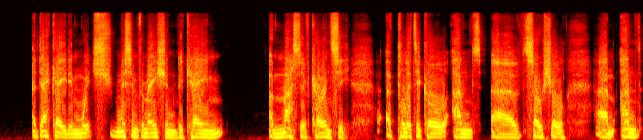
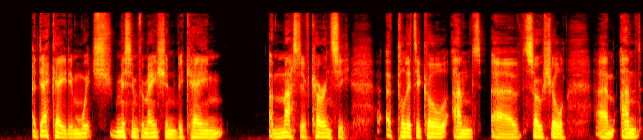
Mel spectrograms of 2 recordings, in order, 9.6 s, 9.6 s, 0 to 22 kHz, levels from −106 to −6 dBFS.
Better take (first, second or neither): second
